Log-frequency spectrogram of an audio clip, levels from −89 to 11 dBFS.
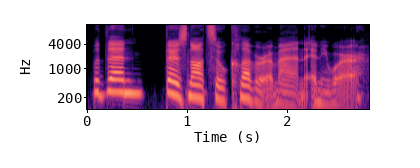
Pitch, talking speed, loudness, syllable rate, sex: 195 Hz, 215 wpm, -17 LUFS, 5.9 syllables/s, female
